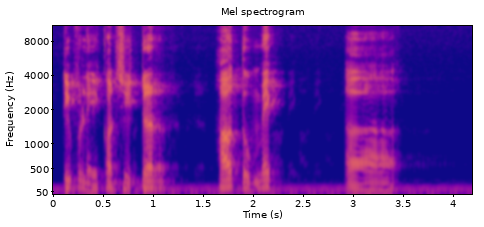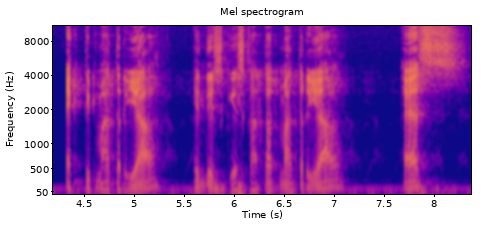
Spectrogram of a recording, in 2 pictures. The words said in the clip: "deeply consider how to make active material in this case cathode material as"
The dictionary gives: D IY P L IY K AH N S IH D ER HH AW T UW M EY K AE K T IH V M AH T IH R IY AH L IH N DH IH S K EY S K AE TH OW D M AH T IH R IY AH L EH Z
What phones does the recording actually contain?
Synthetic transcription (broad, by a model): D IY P L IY K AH N S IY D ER HH AW T UW M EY K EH K T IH F M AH T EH R IY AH L IH N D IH S K EY S K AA T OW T M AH T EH R IY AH L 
